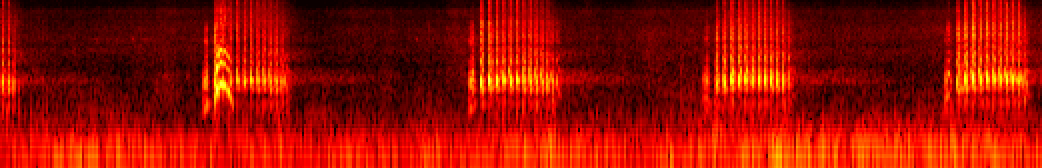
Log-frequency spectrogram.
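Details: Sandhill cranes calling back to a person, four rolling, rattled calls of about a second each, spaced every two to three seconds. The second call opens with a rising-falling tone.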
